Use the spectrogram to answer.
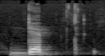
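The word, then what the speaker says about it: debt: डेप्थ DEPT, डेप्थ मतलब कर्ज। डेप्थ में बी को आपको पढ़ना ही नहीं है, डेप्थ बोलना है, डेप्थ बी को हमको पढ़ना ही नहीं, बी साइलेंट यहाँ पे।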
